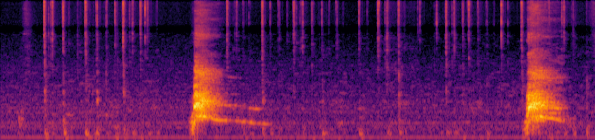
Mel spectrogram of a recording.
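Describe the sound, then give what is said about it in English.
A dog barks twice, each a single sharp bark several seconds apart, while faint clicking of keyboard typing continues quietly in between. “please don't mind my dog”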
